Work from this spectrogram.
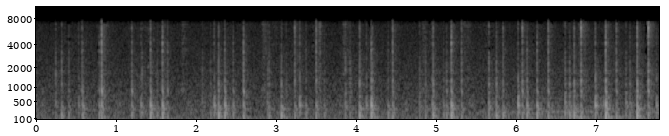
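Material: Wood.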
